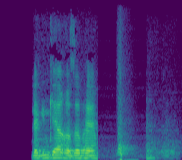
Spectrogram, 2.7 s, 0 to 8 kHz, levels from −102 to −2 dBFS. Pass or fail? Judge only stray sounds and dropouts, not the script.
fail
